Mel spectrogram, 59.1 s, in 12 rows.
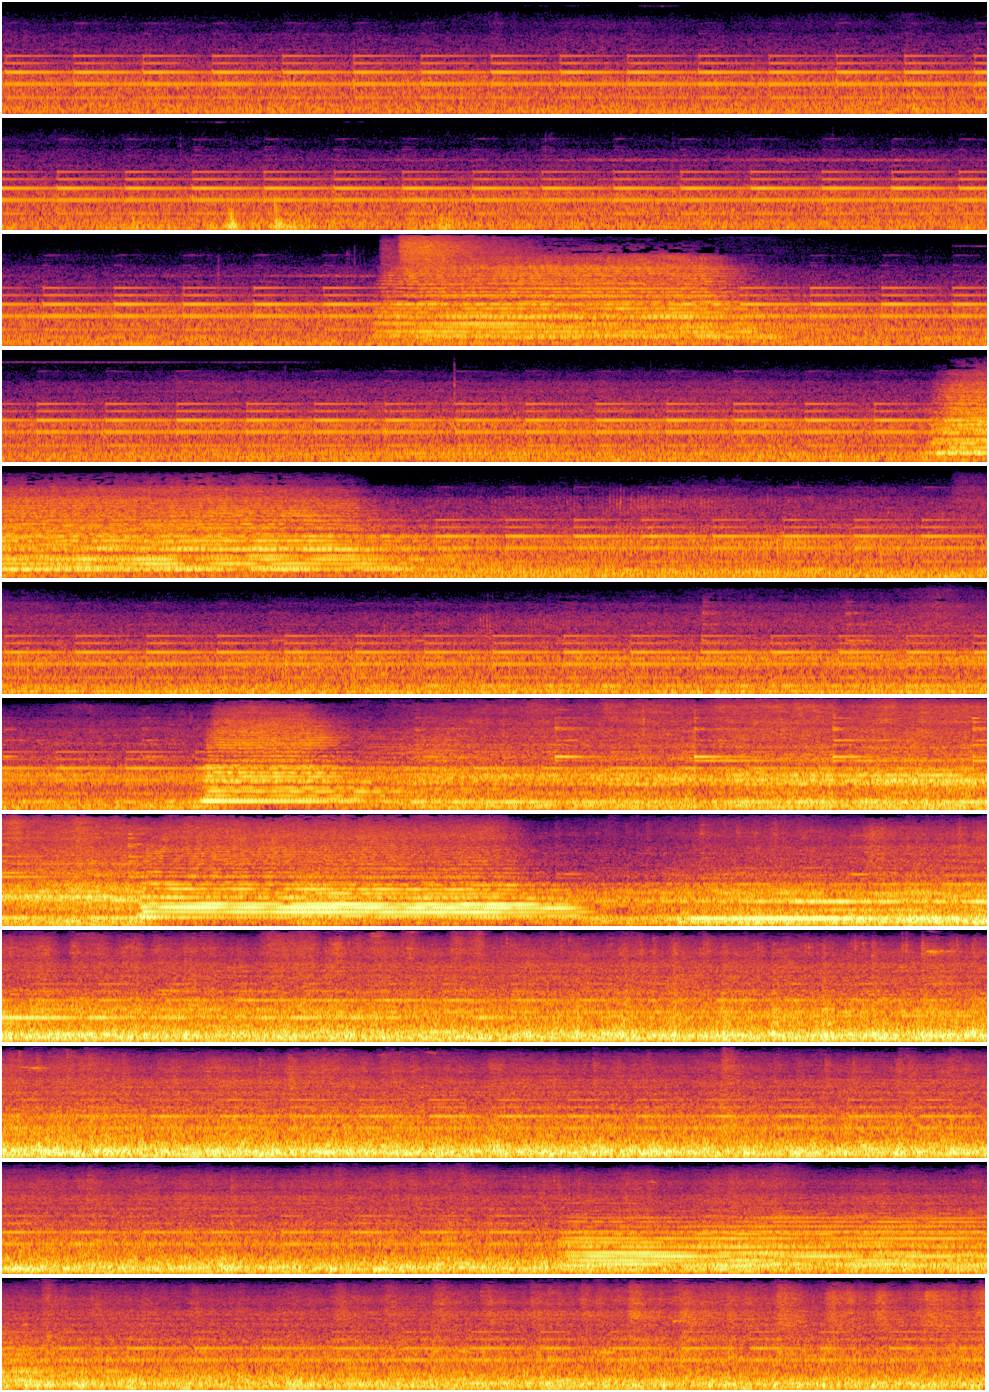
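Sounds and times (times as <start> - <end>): freight train rumbling: 0.0 - 59.0
train air horn blasts: 11.7 - 13.8, 19.4 - 22.0, 30.5 - 32.4, 33.4 - 42.0, 52.0 - 54.5
wheels clacking on rail joints: 37.5 - 59.0.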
